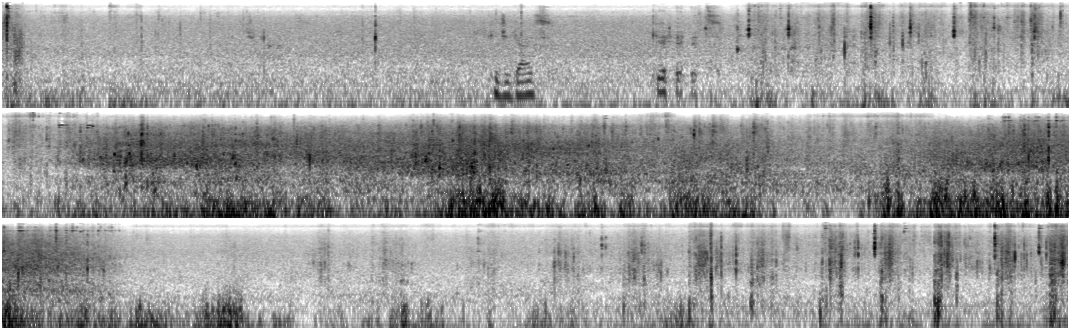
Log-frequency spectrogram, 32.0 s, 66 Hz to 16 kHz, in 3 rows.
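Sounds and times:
wind buffeting microphone: 7.3s - 32.0s
river running over rocks: 7.6s - 22.5s.

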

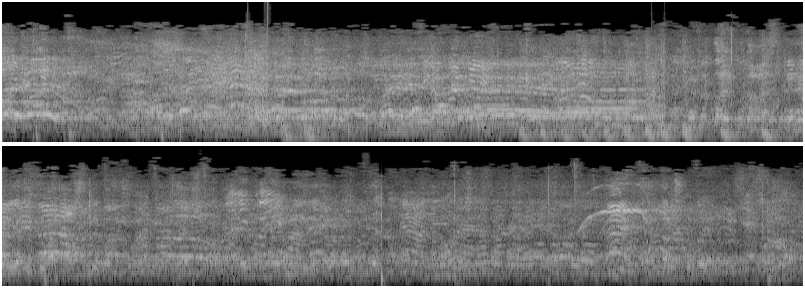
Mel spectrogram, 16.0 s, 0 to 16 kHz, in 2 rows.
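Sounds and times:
spectators chatting: 0.0s - 16.0s.

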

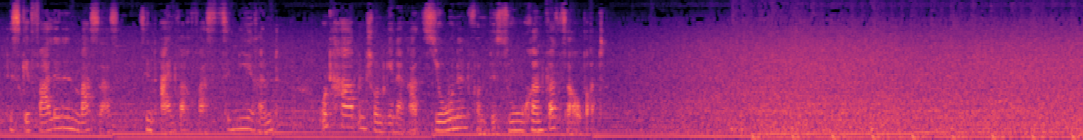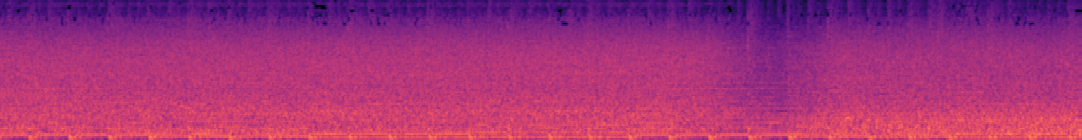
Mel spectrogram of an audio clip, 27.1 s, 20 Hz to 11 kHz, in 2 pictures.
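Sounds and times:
background music with low bass: 0.0s - 27.0s
waterfall rushing: 1.0s - 27.0s.

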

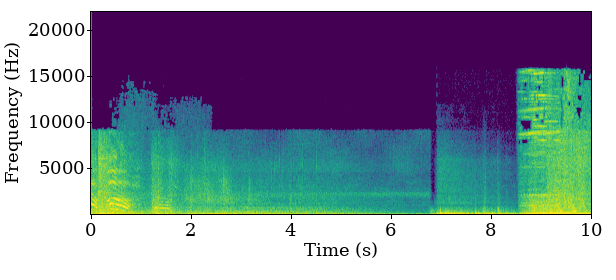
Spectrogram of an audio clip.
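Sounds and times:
deep rumble with low pulses: 1.8s - 8.5s.

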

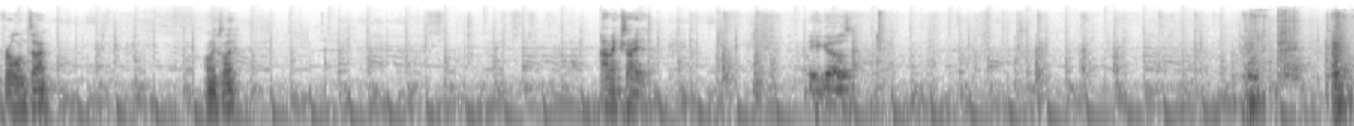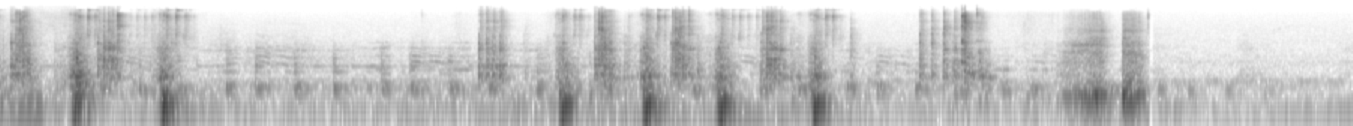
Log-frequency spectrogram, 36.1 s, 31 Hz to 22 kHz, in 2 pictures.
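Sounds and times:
background music: 0.0s - 36.0s.

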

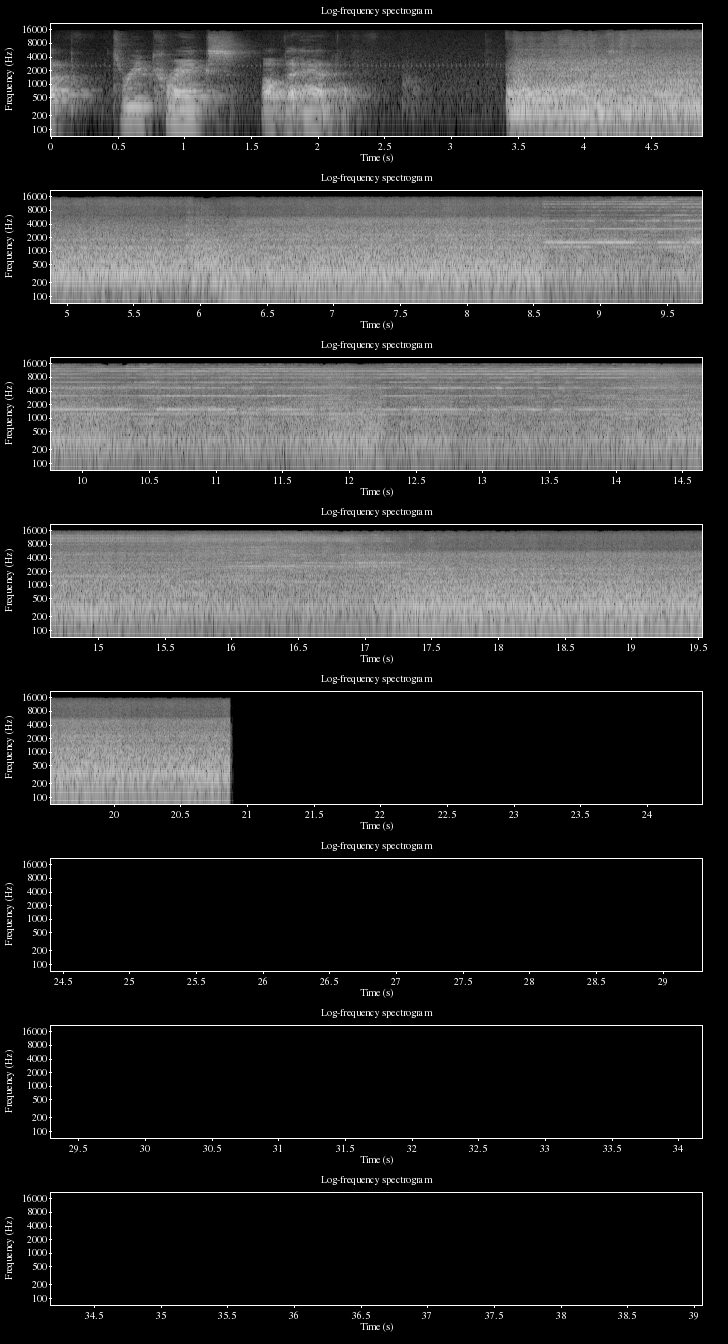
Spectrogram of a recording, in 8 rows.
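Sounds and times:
saw blade cutting wood whine: 3.4s - 20.9s
table saw humming: 3.4s - 20.9s.

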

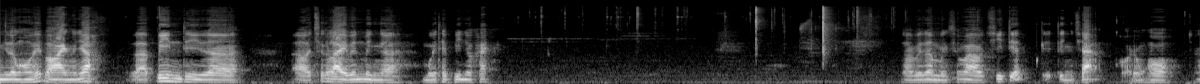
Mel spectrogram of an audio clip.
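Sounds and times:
metal watch bracelet clinking: 4.9s - 9.1s.

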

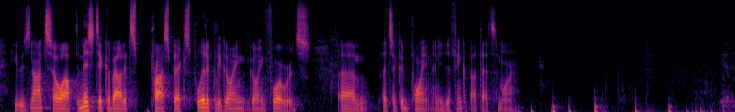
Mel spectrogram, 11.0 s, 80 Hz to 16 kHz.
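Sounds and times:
microphone handling thumps: 7.8s - 11.0s.

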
